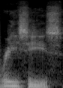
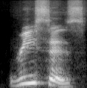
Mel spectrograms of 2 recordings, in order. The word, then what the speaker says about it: Reese's: Reese's. It's not Reese's, is it? Some people might pronounce it Reese's, but the company has clarified that the correct pronunciation is with a zed sound at the end.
